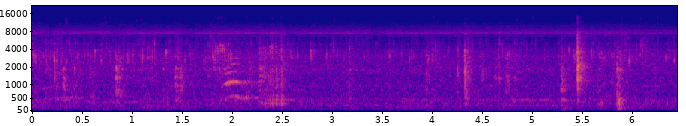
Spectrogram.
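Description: Faint scattered clicks and taps from a petrol chainsaw being handled as it is readied to start, with a brief chirp-like sound about two seconds in.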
